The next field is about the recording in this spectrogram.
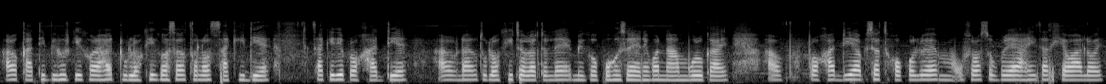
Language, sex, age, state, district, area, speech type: Assamese, female, 45-60, Assam, Biswanath, rural, spontaneous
